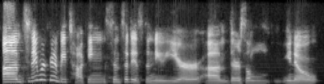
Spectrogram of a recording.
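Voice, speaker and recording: A woman's voice: mid-range voice, lively intonation, moderate pace, bright, forceful tone, no echo. A woman from Brooklyn with a Brooklyn accent, co-hosting a casual podcast and laughing often. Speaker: podcast co-host.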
